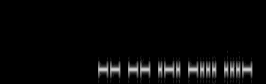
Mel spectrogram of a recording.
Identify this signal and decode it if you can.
Morse code, heard as a keyed tone, about 43 wpm, 700 Hz. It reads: MMRBV
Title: Code Groups - 5 Letters - 40wpm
